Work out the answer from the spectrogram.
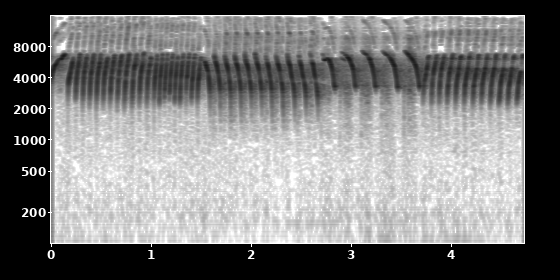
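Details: Canary singing restlessly, pouring out a rapid rolling trill of high downslurred notes that slows midway into separate swooping whistles before speeding up again.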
